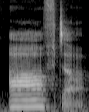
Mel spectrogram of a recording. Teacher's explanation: It has the 'ah' sound at the beginning and the schwa sound at the end.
